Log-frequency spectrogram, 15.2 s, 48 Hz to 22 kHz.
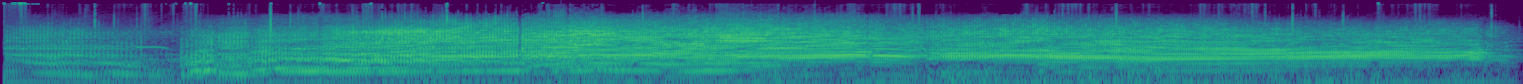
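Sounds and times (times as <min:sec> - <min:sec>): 
Manx Norton motorcycle engine: 0:00.0 - 0:15.2.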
